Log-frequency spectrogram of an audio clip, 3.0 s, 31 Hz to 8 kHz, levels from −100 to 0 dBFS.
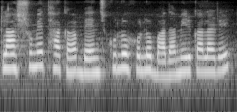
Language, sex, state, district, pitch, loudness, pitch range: Bengali, female, Tripura, West Tripura, 250 Hz, -18 LUFS, 225-270 Hz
